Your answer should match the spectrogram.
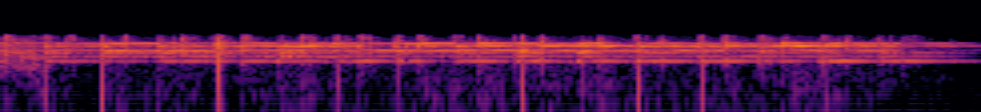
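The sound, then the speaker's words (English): A bell rings rapidly for about three seconds, a bright, sustained metallic tone punctuated by a quick series of clattering strikes, loud and steady, then cutting off abruptly. No one speaks. “I got to ring the bell for self invested”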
